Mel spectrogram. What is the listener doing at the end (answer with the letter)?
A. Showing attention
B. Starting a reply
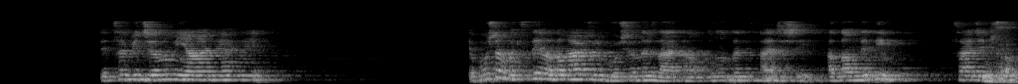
A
